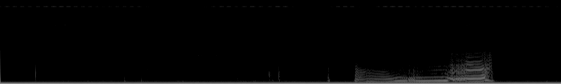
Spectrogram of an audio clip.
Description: You can't see very much of anything, but I was trying to capture the snoring sounds without waking her up.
